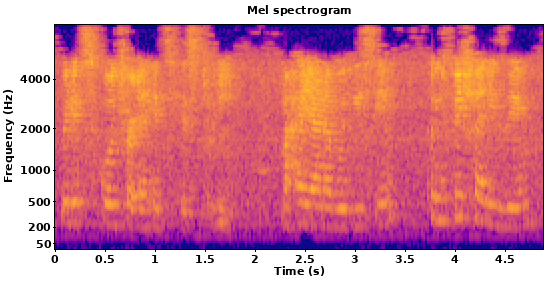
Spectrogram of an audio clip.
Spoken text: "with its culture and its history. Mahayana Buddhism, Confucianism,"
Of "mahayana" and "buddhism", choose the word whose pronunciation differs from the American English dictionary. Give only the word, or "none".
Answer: buddhism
